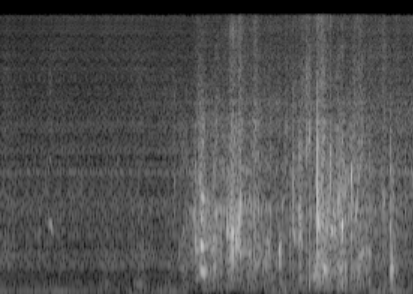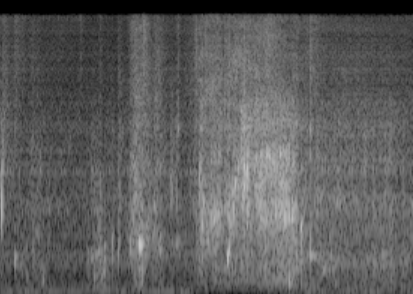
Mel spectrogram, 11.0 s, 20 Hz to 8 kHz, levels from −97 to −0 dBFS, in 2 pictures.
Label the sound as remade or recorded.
remade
